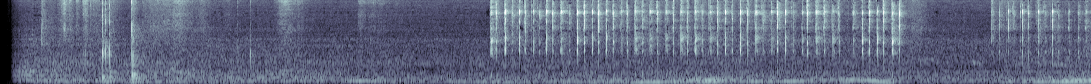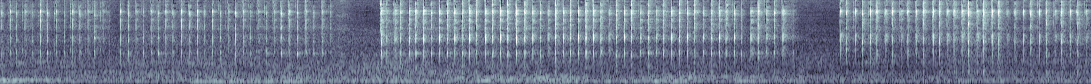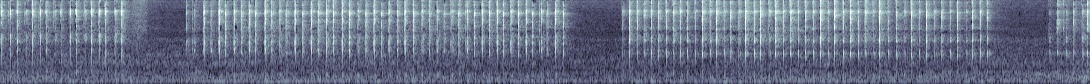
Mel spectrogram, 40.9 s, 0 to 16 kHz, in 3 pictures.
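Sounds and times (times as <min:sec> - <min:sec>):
mechanical keyboard switches clicking: 0:06.1 - 0:11.3, 0:12.4 - 0:17.8, 0:18.4 - 0:28.9, 0:29.6 - 0:34.4, 0:35.0 - 0:39.7, 0:40.4 - 0:40.9.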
